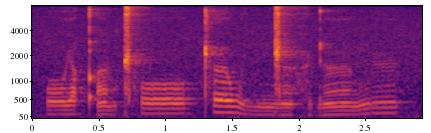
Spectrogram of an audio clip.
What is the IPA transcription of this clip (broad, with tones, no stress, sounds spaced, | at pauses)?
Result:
oː˧ j qʼ œ̃˧ ɳ ǁʰ oː˦ | ʈʰ əː˦ w iː˨ ŋ͡ǁ œ̃˨ h ə˨ ɖ ɾ œ̃ː˧ ŋ ʏ˦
